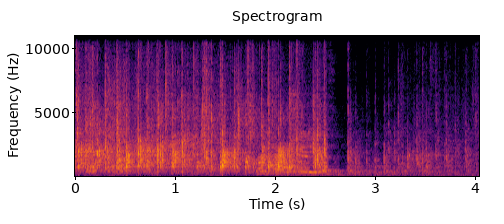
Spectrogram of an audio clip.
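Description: A roomful of people, mostly children, clapping their hands together, stopping abruptly about two and a half seconds in.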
